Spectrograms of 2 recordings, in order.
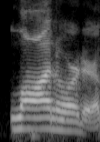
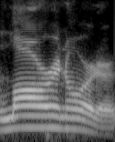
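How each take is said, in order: First: No R sound links law to and. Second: An R sound links law to and. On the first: "with my American English accent" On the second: "an intrusion of an R"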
